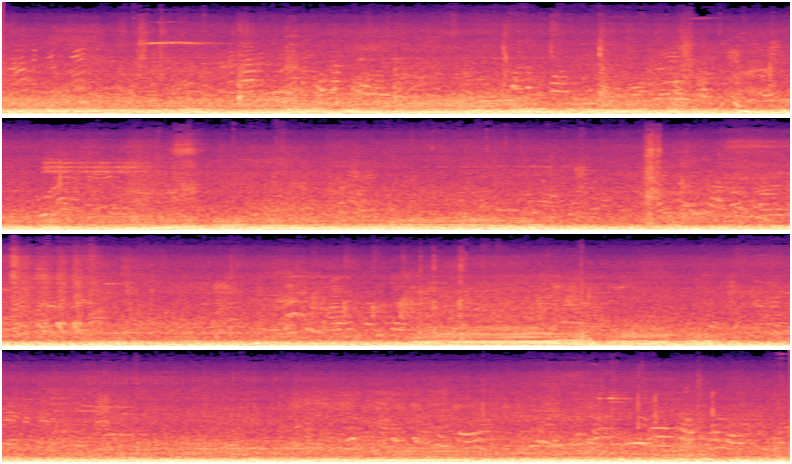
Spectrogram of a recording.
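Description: Steady low rumble of street traffic on a wet road, with people's voices faintly in the background.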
